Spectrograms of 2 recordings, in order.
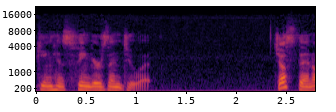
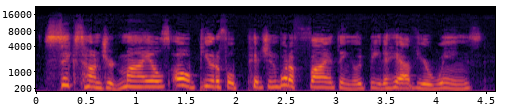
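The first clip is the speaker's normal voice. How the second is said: put-on high, pleading boy's voice full of grief; a lost little puppet begging his dead fairy to come back; weeping puppet boy; 8 semitones higher, 5 dB louder than usual. Pinocchio dismayed then longing.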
